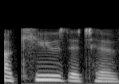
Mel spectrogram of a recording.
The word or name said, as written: accusative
